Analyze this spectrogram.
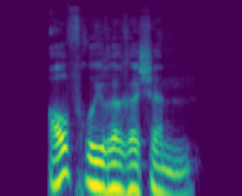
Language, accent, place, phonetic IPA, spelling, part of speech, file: German, Germany, Berlin, [ˈaʊ̯fʁyːʁəʁɪʃm̩], aufrührerischem, adjective, De-aufrührerischem.ogg
- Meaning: strong dative masculine/neuter singular of aufrührerisch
